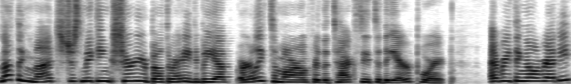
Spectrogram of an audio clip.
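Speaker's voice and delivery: high, squeaky put-on character voice. Reading a script aloud, the speaker voices a female character: higher-pitched squeaky voice. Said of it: "I have to do a higher pitched voice for her because I gave her the squeaky voice".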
